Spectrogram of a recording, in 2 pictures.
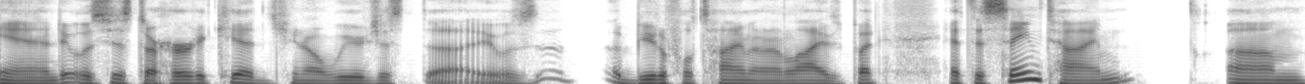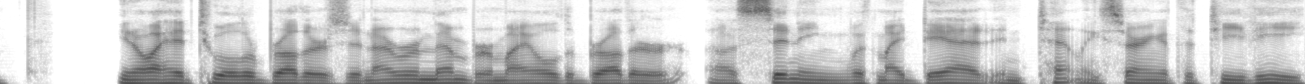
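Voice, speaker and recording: At a fairly quick pace, a man with an American accent talks at medium pitch with fairly even intonation. The sound is dry and close with no echo, in a very clean recording with a silent background. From US Midwest, Jackson, Michigan. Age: 60s. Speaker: engineer and former flight controller. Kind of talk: interview. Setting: podcast studio.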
